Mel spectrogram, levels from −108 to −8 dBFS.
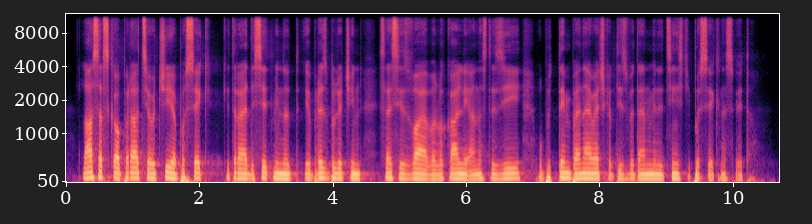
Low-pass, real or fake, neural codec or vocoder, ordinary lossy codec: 10.8 kHz; fake; codec, 24 kHz, 1.2 kbps, DualCodec; none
